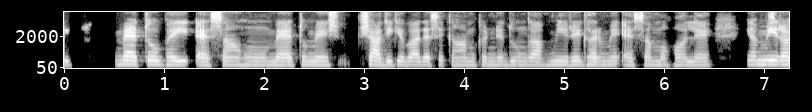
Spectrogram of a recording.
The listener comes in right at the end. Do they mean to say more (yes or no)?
no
